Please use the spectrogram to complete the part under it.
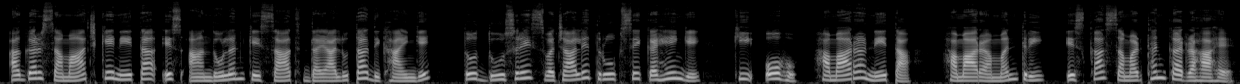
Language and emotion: Hindi, neutral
